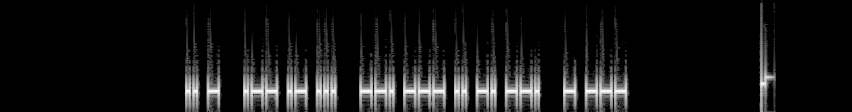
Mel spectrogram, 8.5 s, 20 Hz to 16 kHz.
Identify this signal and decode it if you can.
Morse code, heard as a keyed tone, about 33 wpm, 700 Hz. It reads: IT WAS GOING TO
